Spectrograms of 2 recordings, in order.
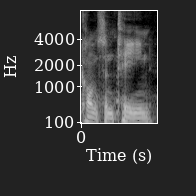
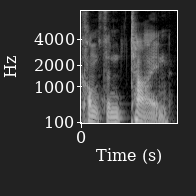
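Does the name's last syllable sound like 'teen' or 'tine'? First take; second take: teen; tine. First: The last syllable sounds like 'teen'. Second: The last syllable sounds like 'tine'. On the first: The speaker calls it wrong. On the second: The speaker calls it right.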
